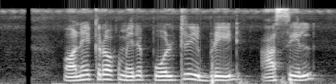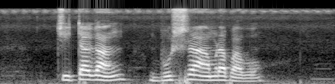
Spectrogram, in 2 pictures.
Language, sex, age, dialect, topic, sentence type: Bengali, male, 18-24, Northern/Varendri, agriculture, statement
